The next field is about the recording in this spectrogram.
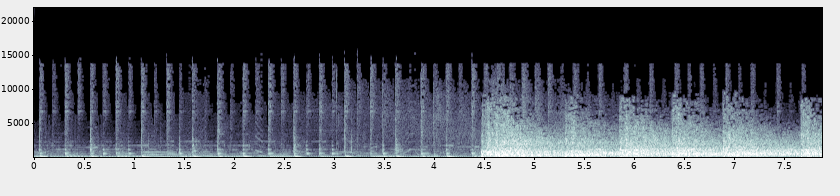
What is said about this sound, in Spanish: Es el sonido de los disparos en un centro comercial al noroeste de Moscú en un ataque terrorista que ya ha dejado al menos 143 muertos.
